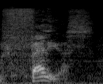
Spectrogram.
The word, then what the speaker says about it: Phelios: look at this game felius at least i think that's how you pronounce it that's how i've always pronounced it it's uh running on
